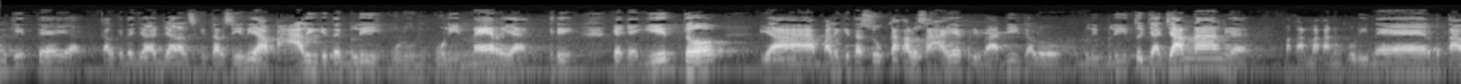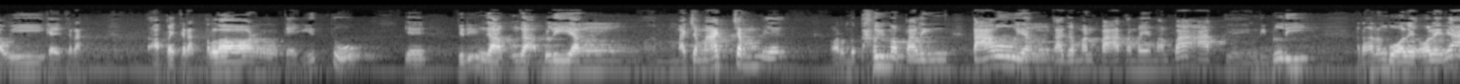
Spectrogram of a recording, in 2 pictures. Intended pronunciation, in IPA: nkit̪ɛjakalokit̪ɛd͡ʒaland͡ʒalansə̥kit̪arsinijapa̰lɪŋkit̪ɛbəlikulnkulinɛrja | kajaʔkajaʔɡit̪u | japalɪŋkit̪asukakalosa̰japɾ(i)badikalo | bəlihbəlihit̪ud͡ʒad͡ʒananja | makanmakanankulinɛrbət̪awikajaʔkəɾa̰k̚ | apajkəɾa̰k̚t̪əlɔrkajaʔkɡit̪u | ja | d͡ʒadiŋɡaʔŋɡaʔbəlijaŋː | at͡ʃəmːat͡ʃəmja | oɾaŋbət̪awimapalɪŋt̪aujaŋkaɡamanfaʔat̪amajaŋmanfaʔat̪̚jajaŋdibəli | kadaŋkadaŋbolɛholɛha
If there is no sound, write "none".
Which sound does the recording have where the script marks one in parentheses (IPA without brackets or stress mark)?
i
